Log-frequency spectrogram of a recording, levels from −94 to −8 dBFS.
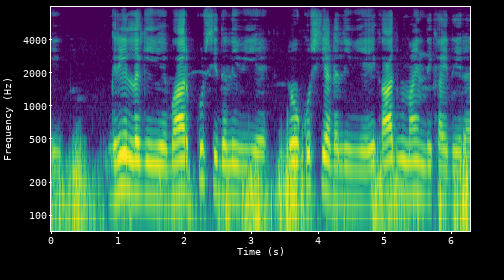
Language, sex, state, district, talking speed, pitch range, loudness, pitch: Hindi, male, Rajasthan, Bikaner, 190 wpm, 135-155 Hz, -17 LUFS, 145 Hz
